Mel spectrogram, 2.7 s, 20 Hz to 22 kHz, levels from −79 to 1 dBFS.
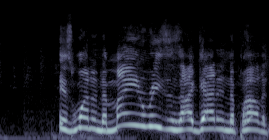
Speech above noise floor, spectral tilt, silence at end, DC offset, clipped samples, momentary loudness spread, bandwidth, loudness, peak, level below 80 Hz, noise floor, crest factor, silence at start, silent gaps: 29 dB; -5 dB/octave; 0 s; under 0.1%; under 0.1%; 3 LU; 12.5 kHz; -27 LUFS; -10 dBFS; -54 dBFS; -55 dBFS; 16 dB; 0.05 s; none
